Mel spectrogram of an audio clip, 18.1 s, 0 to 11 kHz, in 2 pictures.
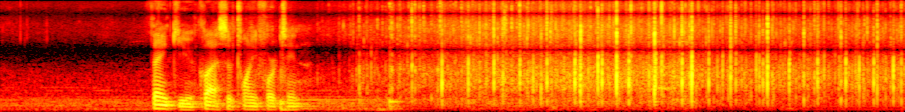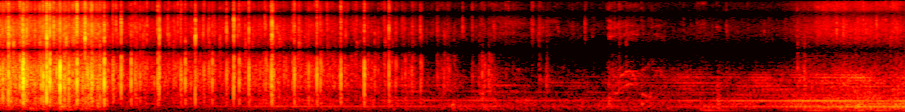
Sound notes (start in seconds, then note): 3.4 applause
